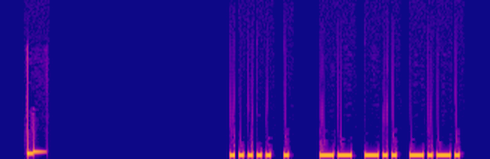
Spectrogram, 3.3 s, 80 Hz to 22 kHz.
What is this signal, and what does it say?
Morse code, heard as a keyed tone, about 40 wpm, 700 Hz. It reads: 5E MDC
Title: Field Day Exchanges - 40wpm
